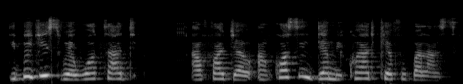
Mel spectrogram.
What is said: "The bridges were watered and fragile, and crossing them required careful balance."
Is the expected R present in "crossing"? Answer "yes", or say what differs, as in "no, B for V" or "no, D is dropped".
no, R is dropped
